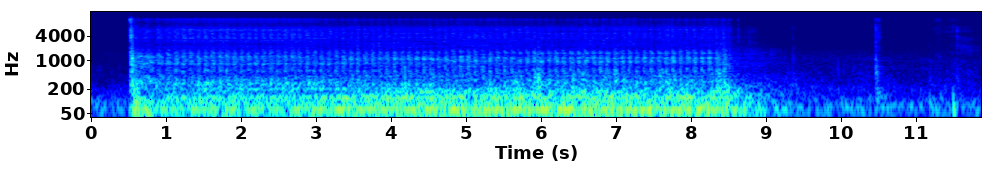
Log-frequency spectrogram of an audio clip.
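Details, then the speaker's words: 1971 Ford F-350 crew cab straight six, revived after 20 years, fed from a gas jug: starter cranks briskly about eight seconds but engine never fires; owner suspects it isn't drawing fuel from the jug. "why is it dying it's clearly not getting gas out of this jug"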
